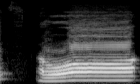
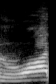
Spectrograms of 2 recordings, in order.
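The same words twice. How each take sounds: First: The vowel is unrounded with no w-like sound. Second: The vowel has rounded lips and a w-like sound. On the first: The speaker calls it right. "ऐसे कहेंगे रॉ" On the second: The speaker calls it wrong. "ऐसे रॉ नहीं कहेंगे, वाव की आवाज ना आने पाए"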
